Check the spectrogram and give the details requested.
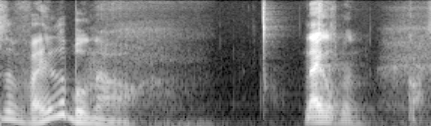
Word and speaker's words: Nagelsmann: Nagelsmann.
